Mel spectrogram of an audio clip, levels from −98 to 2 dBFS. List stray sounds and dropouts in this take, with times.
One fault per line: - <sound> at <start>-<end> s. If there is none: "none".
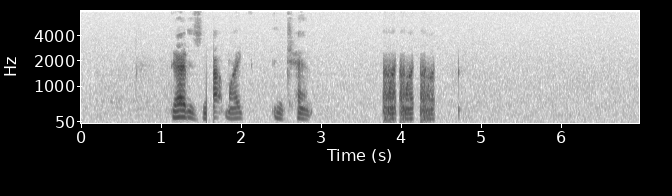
- dropout at 1.6-1.7 s
- laugh at 3.8-4.4 s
